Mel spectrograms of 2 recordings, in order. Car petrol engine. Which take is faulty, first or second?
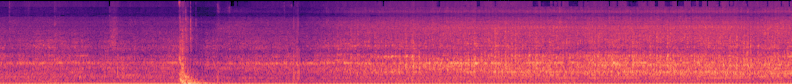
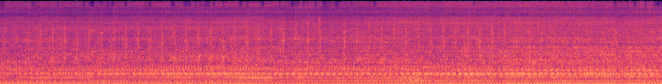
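first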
